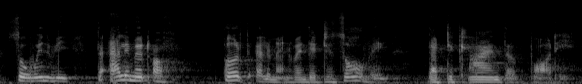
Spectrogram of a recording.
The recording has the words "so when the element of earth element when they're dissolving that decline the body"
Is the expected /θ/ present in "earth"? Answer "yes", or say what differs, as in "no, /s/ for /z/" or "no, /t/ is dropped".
no, /t/ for /θ/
